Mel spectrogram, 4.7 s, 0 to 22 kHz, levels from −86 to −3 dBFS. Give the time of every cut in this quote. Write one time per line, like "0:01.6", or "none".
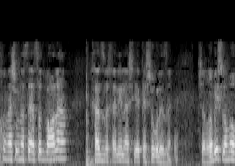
none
